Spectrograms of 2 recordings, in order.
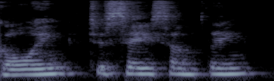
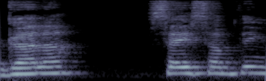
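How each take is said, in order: First: 'Going to' is said as two clear words. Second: 'Going to' is blurred into 'gonna'. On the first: The speaker calls it right. "clearly enunciate" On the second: The speaker calls it wrong. "Americans can get kind of sloppy"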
